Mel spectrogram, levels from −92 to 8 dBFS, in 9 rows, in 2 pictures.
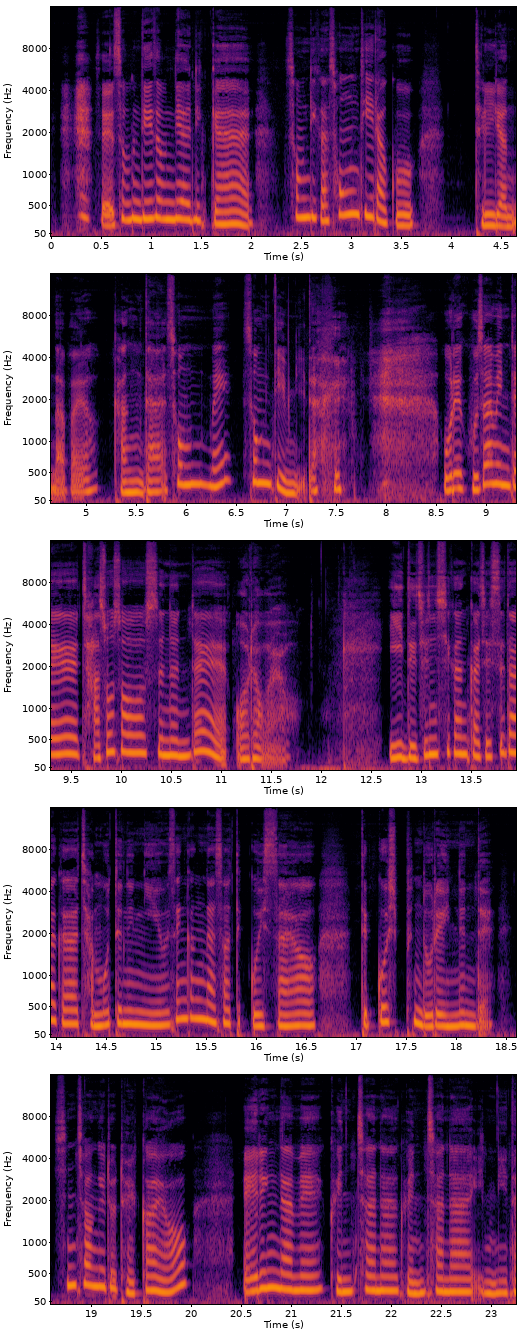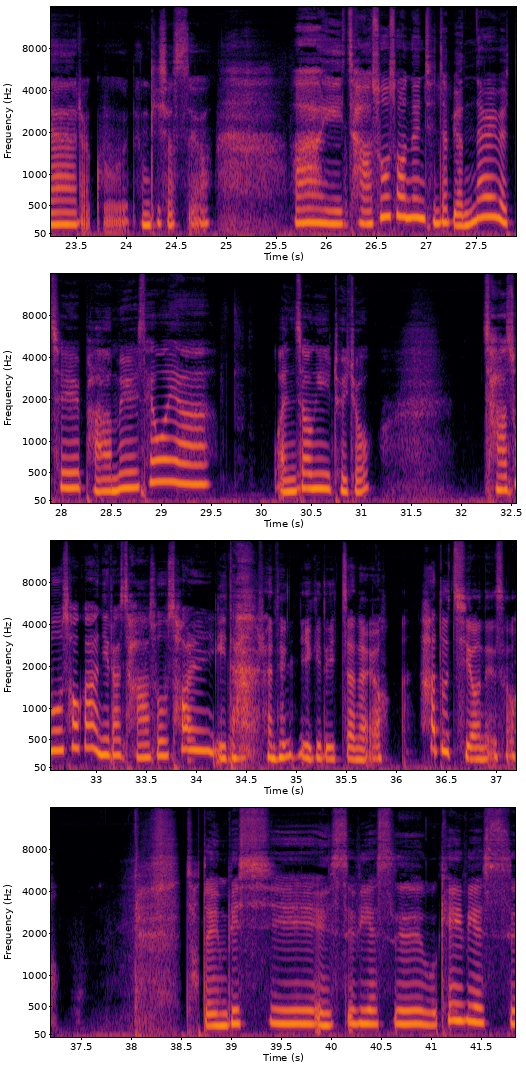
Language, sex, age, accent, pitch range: Korean, female, 20-39, native, 195-275 Hz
